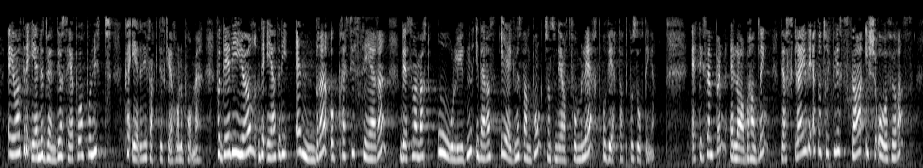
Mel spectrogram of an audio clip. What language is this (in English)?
Norwegian Nynorsk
